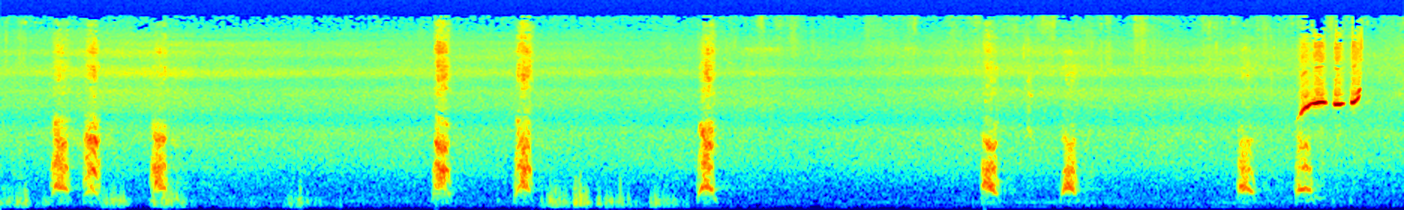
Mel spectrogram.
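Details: Boerboel at play, letting out short sharp barks singly and in pairs, spaced irregularly with long quiet gaps, ending with a rising whistle.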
